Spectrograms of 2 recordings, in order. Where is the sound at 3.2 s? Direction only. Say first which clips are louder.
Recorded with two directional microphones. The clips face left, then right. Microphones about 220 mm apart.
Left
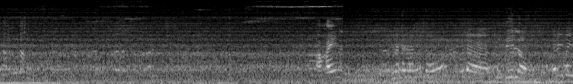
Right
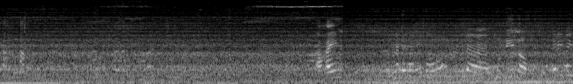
Right 1 dB; 5° left (ahead or behind).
